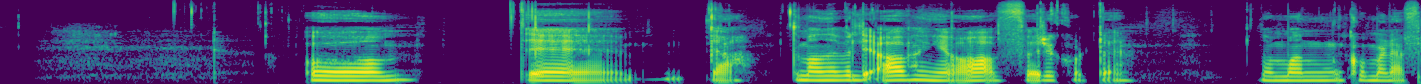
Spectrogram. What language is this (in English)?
Norwegian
